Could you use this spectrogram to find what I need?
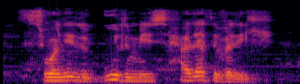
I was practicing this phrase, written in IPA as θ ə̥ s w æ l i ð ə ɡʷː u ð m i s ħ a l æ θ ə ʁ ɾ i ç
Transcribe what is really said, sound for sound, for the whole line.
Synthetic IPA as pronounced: θ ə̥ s w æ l i ð ə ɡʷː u ð m i s ħ a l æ θ ə v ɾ i ç

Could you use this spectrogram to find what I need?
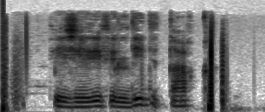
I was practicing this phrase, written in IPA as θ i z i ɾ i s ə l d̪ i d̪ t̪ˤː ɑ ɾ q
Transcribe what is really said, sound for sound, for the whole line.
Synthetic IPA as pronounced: θ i z i ɾ i θ ə l d̪ i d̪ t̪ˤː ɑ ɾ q

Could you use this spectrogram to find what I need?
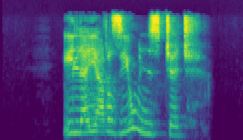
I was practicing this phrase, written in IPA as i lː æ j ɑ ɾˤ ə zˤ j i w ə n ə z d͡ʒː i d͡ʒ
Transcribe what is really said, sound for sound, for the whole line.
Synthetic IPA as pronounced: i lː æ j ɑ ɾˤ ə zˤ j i w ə n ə z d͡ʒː æ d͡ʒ

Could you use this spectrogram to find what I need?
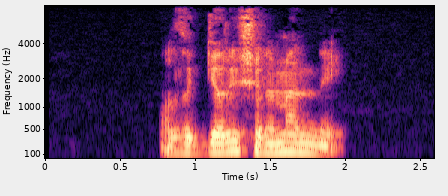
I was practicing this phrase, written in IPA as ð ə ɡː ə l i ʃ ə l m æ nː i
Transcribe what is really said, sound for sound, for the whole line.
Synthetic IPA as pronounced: ð ə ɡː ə ɾ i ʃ ə l m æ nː i

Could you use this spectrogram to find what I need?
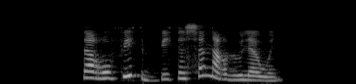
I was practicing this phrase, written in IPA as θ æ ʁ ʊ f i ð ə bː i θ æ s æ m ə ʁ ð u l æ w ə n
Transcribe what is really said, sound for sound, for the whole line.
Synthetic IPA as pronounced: θ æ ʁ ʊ f i θ ə bː i θ æ s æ n ə ʁ ð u l æ w ə n

